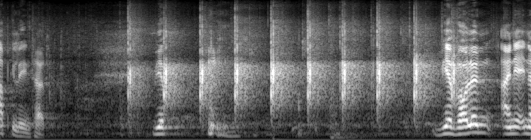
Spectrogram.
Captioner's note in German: Beifall bei der LINKEN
